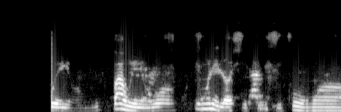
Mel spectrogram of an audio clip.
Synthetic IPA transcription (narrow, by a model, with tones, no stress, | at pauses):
e˨j̃ɔ̃˨nĩ˨˦k͡pa˦˨w̃ɔ̃˧˨e˨j̃ɔ̃˨w̃ɔ̃˧ | ki˦w̃ɔ̃˦lẽ˦˨lɔ˧ʃe˨la˨˦mi˦˨si˨˦ko˦˨w̃ɔ̃˧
